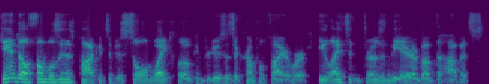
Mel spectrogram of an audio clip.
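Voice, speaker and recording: A man's voice: mid-range voice, fast, a bit bright. A man narrating a table read of a screenplay, reading stage directions with wry, amused asides.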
